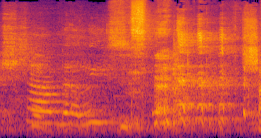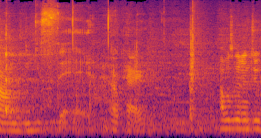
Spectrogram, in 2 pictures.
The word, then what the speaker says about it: Champs-Élysées: How do you pronounce that? Champs-Élysées. Oh, Champs, yeah. What did we say? We said Champs Elysees.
